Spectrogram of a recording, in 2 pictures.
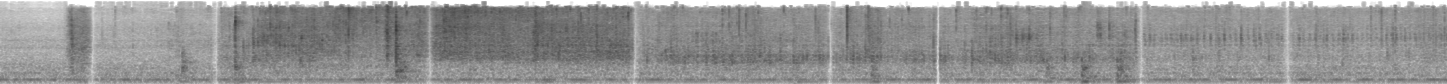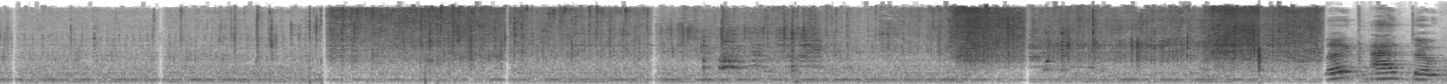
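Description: Trader Joe's birria tacos cook in a pan with a continuous close sizzle, swelling louder in stretches, while occasional clinks and scrapes of handling break through.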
